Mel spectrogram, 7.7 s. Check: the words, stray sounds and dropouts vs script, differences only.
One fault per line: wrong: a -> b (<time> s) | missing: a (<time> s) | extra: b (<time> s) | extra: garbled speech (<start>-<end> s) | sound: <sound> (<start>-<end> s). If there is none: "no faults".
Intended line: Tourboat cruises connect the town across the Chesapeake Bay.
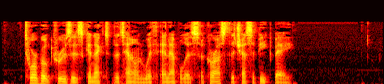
extra: with Annapolis (2.9 s)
